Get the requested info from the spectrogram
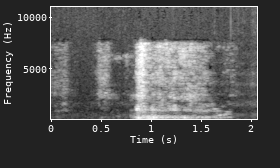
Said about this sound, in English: No, my daughter hit a bucket or something.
